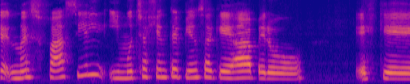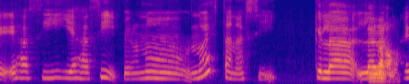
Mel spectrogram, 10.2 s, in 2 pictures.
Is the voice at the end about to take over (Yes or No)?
No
